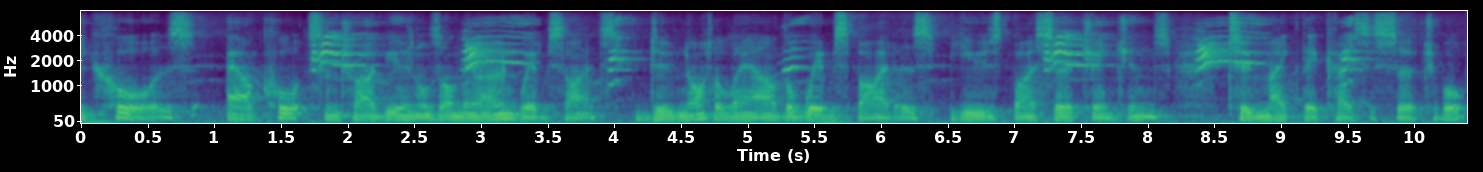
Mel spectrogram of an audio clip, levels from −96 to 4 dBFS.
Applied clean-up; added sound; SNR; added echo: none; Cat; 6 dB; reverberation time 1.0 s.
